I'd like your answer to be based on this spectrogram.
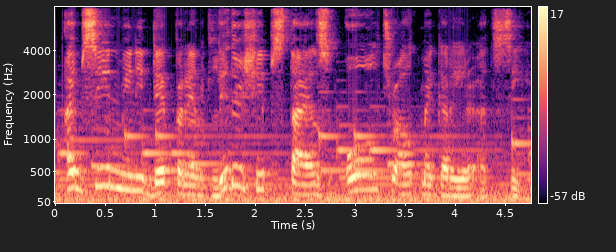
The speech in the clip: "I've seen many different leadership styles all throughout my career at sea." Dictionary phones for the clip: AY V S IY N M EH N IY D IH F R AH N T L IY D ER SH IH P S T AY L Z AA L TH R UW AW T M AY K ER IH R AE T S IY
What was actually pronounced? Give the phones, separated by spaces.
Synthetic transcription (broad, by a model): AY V S IY N M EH N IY D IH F R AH N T L IY D ER SH IH P S T AY L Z AA L T R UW AW T M AY K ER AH R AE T S IY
